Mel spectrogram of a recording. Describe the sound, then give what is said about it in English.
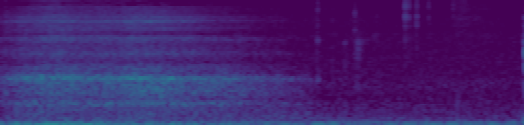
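A long, airy breath out through the mouth during a guided breathing exercise, a soft rushing exhale that slowly fades, followed by a stretch of near quiet with a few tiny clicks. “So breathe in through your nose. Hold. Release through your mouth.”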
